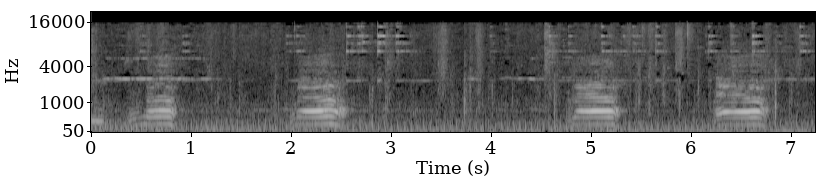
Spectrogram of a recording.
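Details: Mother cows entering a barn while their calves stay outside call in short, wavering bawls, four spaced a second or two apart, over a steady mechanical hum.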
